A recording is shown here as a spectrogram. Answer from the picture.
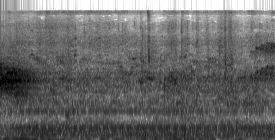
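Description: Young quail chicks in a brooder peeping softly, with a brief louder chirp right at the start, over a faint steady hum.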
